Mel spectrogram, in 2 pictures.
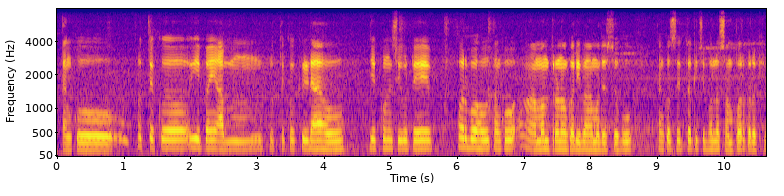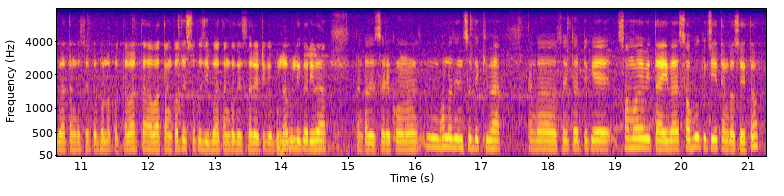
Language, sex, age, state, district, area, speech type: Odia, male, 18-30, Odisha, Cuttack, urban, spontaneous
